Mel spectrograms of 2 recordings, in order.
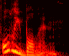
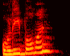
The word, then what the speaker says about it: oliebollen: From the Netherlands, we have oliebollen. Again, that is oliebollen. O-L-I-E-B-O-L-L-E-N, if that helps.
